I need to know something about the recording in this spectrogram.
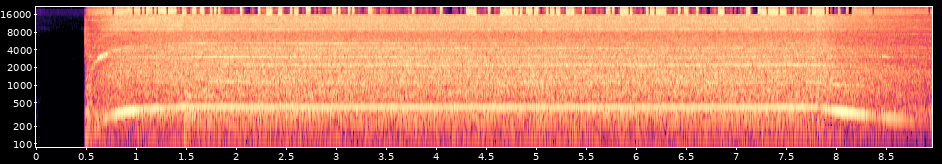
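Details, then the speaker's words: Hoover Turbopower 2 vacuum after a motor service with both motor bearings oiled: the motor spins up to a steady, even whine and winds down smoothly, with the brush roll turning freely and running healthy. "And as I said, all the fluff's cleaned itself off the brush roll. And that's sorted now."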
